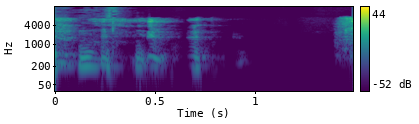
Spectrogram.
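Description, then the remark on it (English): A fairly loud burst of harsh coughs runs together for under a second, then after a short silence one more rough cough breaks out. “Sorry, I had to mute because I was coughing.”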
